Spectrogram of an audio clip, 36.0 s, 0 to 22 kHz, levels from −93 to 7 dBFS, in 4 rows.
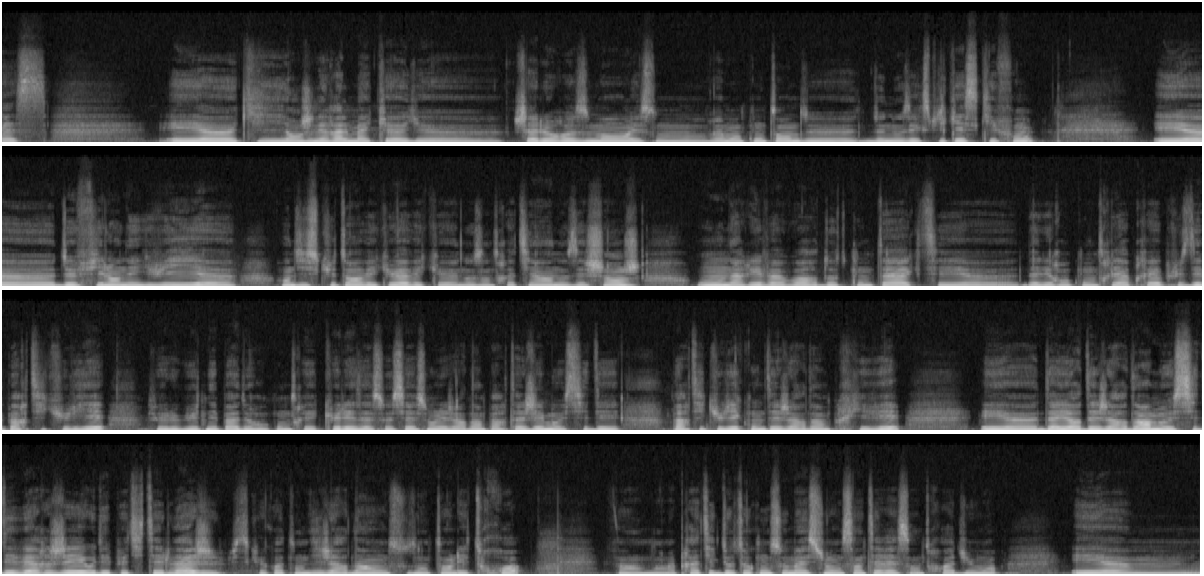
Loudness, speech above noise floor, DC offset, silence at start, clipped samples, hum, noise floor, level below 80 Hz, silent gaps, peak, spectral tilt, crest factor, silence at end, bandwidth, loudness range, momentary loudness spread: -23 LUFS; 25 dB; under 0.1%; 0 s; under 0.1%; none; -47 dBFS; -52 dBFS; none; -8 dBFS; -6.5 dB/octave; 16 dB; 0 s; 14 kHz; 5 LU; 10 LU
